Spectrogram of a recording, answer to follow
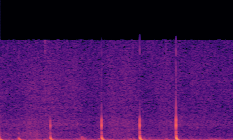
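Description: A stylus tip tapping and clicking on a tablet's glass screen during handwriting: about six faint, sharp clicks at uneven intervals.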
